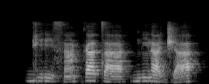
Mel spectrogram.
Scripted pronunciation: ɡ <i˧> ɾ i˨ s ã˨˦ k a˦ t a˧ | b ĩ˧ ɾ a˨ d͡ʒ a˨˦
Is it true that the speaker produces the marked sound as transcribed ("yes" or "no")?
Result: yes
